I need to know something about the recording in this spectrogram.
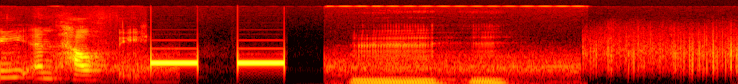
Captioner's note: beeping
